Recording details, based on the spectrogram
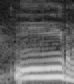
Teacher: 디귿으로 우선 바뀌고요. 이 디귿 뒤에 이어지는 기역이 지금 된소리 꼬로 나고 있죠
